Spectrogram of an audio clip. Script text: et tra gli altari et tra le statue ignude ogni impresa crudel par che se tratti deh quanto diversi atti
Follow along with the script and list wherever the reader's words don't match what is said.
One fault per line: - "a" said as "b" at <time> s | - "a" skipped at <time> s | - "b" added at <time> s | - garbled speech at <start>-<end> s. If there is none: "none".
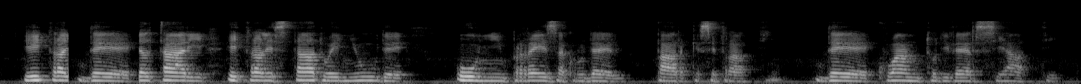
- "gli" said as "deh" at 0.7 s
